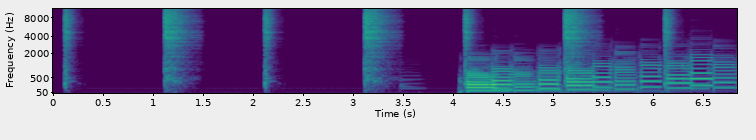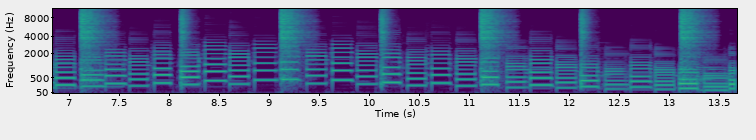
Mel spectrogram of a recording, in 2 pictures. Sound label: finger easy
